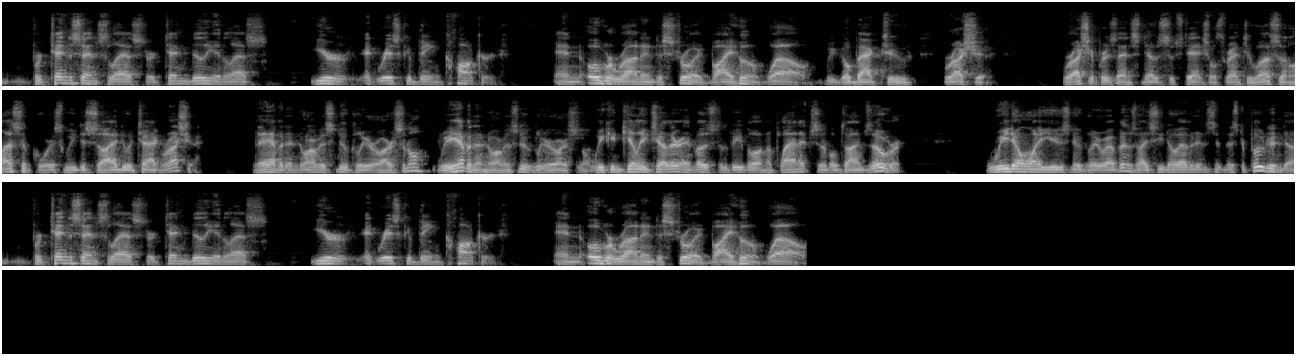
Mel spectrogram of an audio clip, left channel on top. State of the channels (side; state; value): right; drops out; at 8.1 s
